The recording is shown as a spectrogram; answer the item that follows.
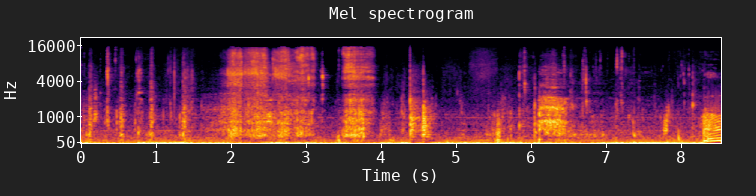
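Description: Close-miked eating sounds: a person chewing with wet mouth clicks and loudly slurping spicy ramen broth, with the loudest slurps about two and three and a half seconds in.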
